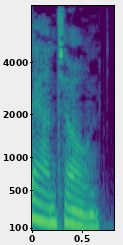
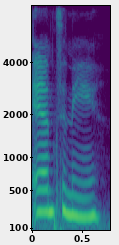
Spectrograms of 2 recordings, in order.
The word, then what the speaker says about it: Antone: It's pronounced Antone. Antone. Points most for JBH saying my name wrong. Sorry. Yeah, how are you saying it, Jesse? I said Anthony.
